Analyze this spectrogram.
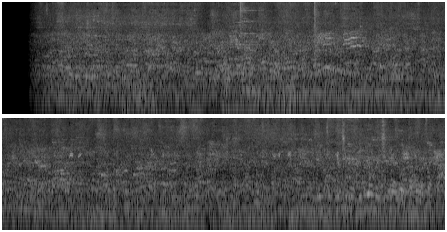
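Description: Upbeat video game music plays from a loudspeaker.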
